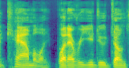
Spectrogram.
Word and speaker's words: Kamala: His prompter said, and they wrote it out phonetically, her name, comma, COMMA dash LA, Harris. That's how they wrote it.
